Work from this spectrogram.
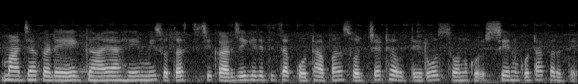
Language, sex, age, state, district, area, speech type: Marathi, female, 45-60, Maharashtra, Washim, rural, spontaneous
